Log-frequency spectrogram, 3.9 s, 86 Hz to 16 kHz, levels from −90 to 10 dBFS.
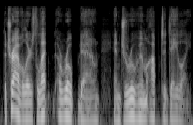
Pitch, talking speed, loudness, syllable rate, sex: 105 Hz, 185 wpm, -22 LUFS, 4.6 syllables/s, male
